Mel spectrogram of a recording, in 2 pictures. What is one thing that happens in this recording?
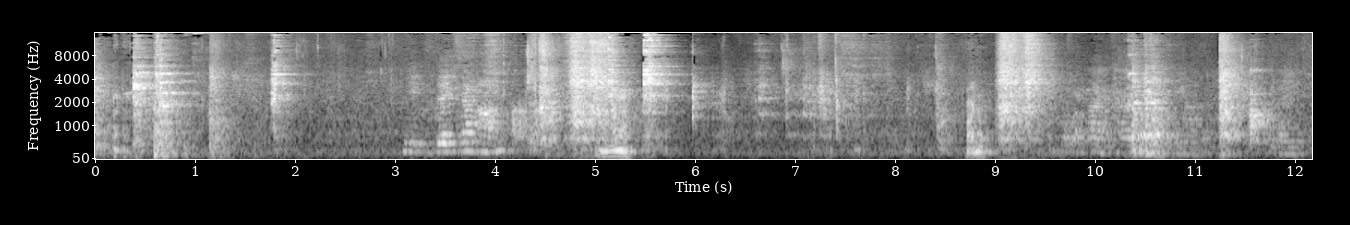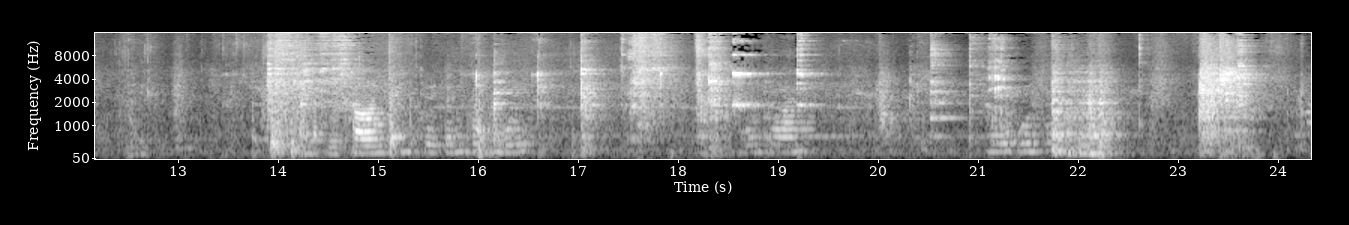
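A metal spoon clinks against a plate.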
